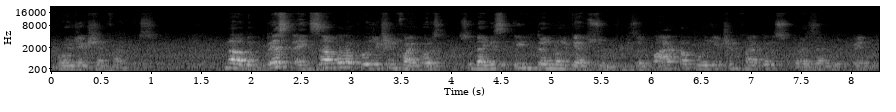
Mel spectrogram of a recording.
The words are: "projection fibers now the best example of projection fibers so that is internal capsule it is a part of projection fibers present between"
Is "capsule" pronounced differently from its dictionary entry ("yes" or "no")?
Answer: no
